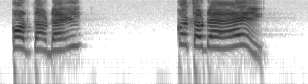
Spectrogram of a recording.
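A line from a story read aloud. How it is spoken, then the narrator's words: Shrill woman's screaming. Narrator (Vietnamese): tiếng vợ mình gào choe choé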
